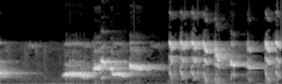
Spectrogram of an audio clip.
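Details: White-rumped shama masteran song: a burst of mellow, varied warbled whistles, then a rapid series of sharp, high, chipping notes repeated in quick succession.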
